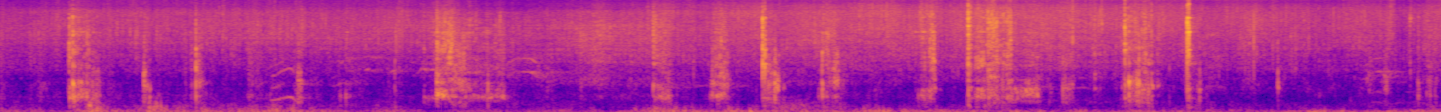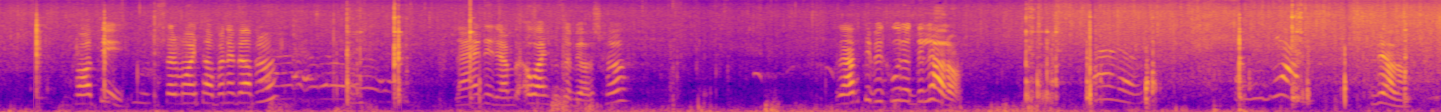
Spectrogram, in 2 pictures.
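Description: A metal spoon scrapes and clinks against a cooking pot.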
